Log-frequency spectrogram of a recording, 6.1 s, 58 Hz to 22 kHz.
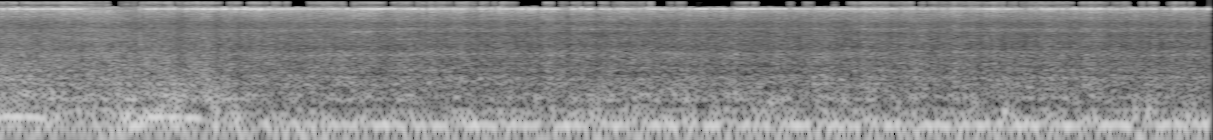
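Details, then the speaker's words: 1975 Cadillac Fleetwood V8 idling about 5 minutes during valve cover gasket replacement, being checked for oil reaching the top end (it does). Deep, even, steady low rumble with no knocks or misses; normal idle. "Okay, it's been about 5 minutes. I'm just idling it, monitoring it for the last about 5 minutes or so."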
